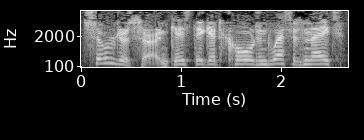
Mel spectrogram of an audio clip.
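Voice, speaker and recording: A male narrator voicing a wry army sergeant with an Ulster accent, deadpan and dryly amused. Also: sits high, moderate pace, no room sound, voice pushed up.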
